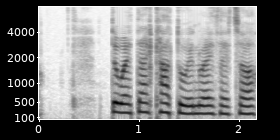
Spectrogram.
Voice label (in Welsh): "cadw" Welsh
